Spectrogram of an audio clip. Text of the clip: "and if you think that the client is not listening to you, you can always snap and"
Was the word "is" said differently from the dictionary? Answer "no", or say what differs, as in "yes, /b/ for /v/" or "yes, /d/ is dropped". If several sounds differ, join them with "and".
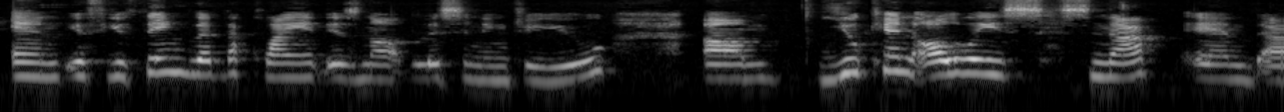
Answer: no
